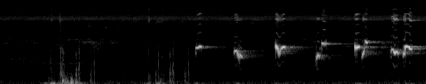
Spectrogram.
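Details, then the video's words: Sooty-headed bulbul in a provoking 'ropelan' song. A dull thump and faint rustle open the clip, then clear bubbly whistled phrases start about halfway and quicken, slurring up and down, with a steady high hiss. "Cukup Sekali Pancing Trucuk apapun bakal Nyaut ngropel Emosi dengan suara Ropelan Trucuk ini"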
